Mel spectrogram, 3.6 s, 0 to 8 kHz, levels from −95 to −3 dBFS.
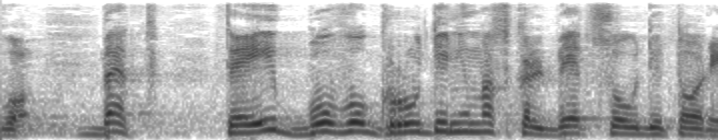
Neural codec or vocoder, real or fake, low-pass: none; real; 7.2 kHz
